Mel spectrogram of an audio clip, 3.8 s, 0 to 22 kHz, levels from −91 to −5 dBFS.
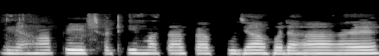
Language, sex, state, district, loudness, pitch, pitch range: Hindi, female, Bihar, Purnia, -19 LUFS, 220 Hz, 215-225 Hz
